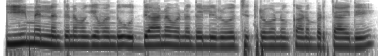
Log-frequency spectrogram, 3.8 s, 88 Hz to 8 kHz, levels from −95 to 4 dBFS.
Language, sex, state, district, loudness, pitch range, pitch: Kannada, female, Karnataka, Bidar, -14 LUFS, 195-215 Hz, 210 Hz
